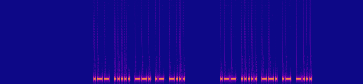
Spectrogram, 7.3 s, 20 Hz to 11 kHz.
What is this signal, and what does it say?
Morse code, heard as a keyed tone, about 36 wpm, 700 Hz. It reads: W5GAB W5GAB
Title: USA Call Signs - 5 Characters - Repeated 2x - 35wpm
